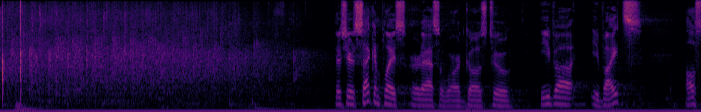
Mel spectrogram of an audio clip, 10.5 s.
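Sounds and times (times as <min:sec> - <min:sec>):
audience applause: 0:00.0 - 0:04.6
speech: 0:05.0 - 0:09.7, 0:10.3 - 0:10.5.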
